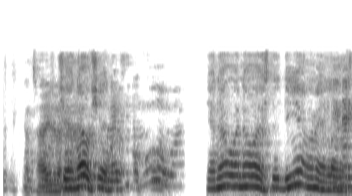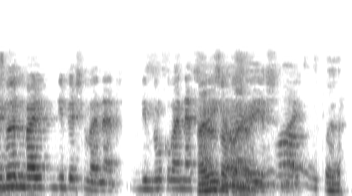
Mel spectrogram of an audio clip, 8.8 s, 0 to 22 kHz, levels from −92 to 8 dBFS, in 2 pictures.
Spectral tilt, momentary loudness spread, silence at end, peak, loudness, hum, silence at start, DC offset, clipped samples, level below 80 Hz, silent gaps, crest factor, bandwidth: -7 dB/octave; 17 LU; 0.15 s; -2 dBFS; -19 LUFS; none; 0.05 s; under 0.1%; under 0.1%; -54 dBFS; 2.39-2.55 s; 18 dB; 7.6 kHz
